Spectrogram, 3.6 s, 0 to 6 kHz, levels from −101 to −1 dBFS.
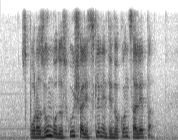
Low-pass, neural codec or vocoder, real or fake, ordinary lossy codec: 5.4 kHz; none; real; none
